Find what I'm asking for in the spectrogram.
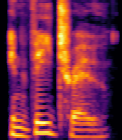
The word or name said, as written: in vitro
